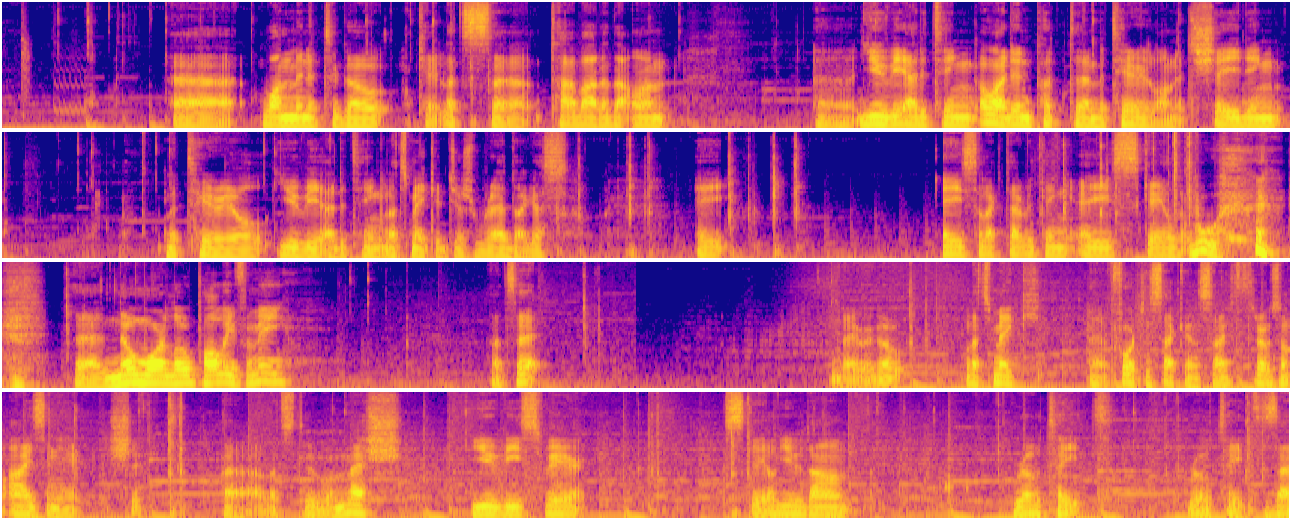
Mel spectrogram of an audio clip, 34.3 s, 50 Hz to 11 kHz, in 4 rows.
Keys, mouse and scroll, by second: 6.0 Tab, 6.0 middle click, 6.0 click, 6.0 scroll down 3, 11.3 click, 11.3-11.8 scroll up 4, 11.8-12.6 scroll down 1, 12.7 Tab, 12.8 a, 14.3 Tab, 14.5 a, 15.6 a, 16.4 s, 18.1 g, 21.5 g, 23.8 Tab, 23.8 scroll up 3, 24.4-24.8 scroll up 2, 24.8 middle click, 25.3 middle click, 25.5-25.9 scroll up 5, 25.9 middle click, 26.6 shift+right click, 26.9 shift+a, 29.4-29.9 scroll down 6, 30.1 Tab, 30.6 s, 31.8 middle click, 32.0-32.4 scroll up 4, 32.4 r, 33.5 r.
